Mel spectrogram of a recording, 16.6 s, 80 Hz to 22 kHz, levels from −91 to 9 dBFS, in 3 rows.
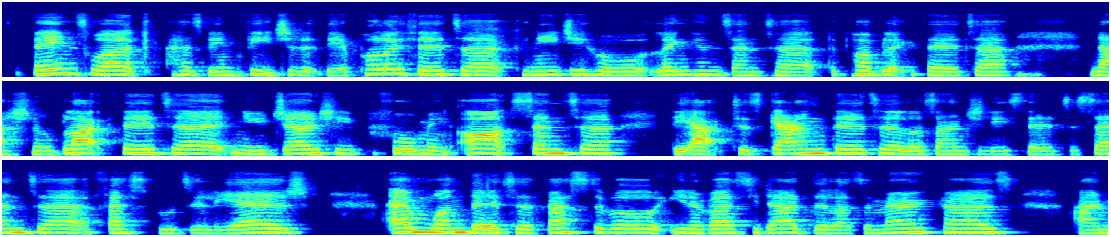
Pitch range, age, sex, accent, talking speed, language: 185-220 Hz, 10-29, female, British, 155 wpm, English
